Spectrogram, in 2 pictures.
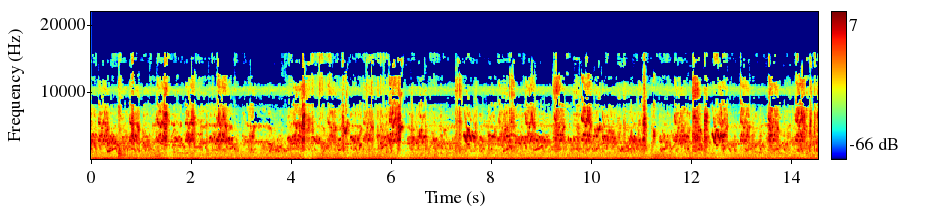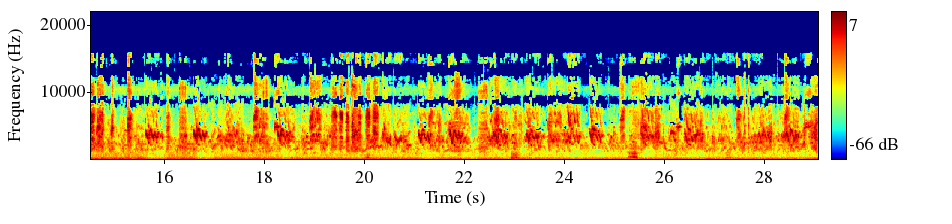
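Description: Several green-cheeked conures chattering: a constant stream of short, high chirps and squawks overlapping one another.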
